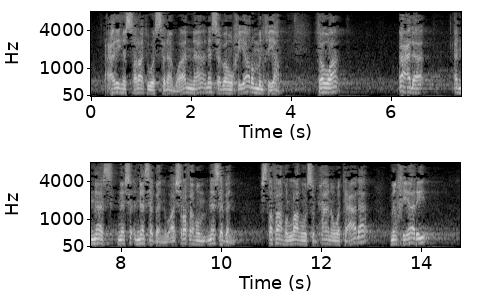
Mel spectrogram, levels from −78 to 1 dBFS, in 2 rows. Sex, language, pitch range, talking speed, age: male, Arabic, 130-155 Hz, 80 wpm, 40-59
